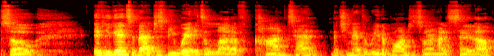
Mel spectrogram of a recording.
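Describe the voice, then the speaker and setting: A man's voice at a very fast pace, medium in pitch, with fairly even intonation and audible room echo. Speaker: online business youtuber. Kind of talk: tutorial. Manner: casual, with fillers.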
